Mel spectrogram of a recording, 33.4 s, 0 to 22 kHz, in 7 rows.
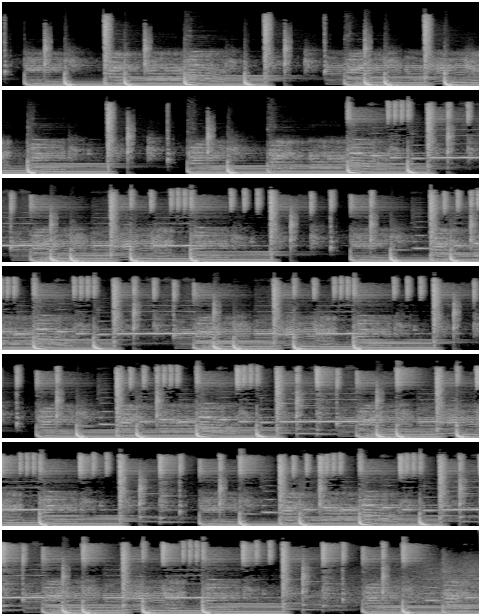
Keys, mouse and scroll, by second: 3.3 click, 7.5 right click, 8.5 click, 11.9 click, 16.8 scroll down 1, 17.1 click, 20.0 double click, 20.9 click, 22.6 ctrl+c, 24.3 ctrl+v, 24.6 click, 30.8 double click, 31.9 click.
